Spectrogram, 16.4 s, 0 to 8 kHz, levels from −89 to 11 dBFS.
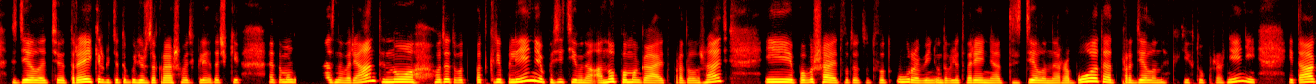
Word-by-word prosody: сделать, 200 Hz, 0 st, +2 dB
э, 200 Hz, -2 st, 0 dB
трекер, 235 Hz, +4 st, +4 dB
где 210 Hz, 0 st, -3 dB
ты 205 Hz, -, -3 dB
будешь 205 Hz, -1 st, 0 dB
закрашивать 205 Hz, 0 st, -2 dB
клеточки. 210 Hz, +1 st, -4 dB, 0.3 s
Это 220 Hz, -1 st, -6 dB
могут 225 Hz, 0 st, 0 dB, 0.4 s
разные 215 Hz, -1 st, -2 dB
варианты, 230 Hz, -, +1 dB
но 235 Hz, 0 st, +4 dB, 0.2 s
вот 230 Hz, +1 st, 0 dB
это 240 Hz, -3 st, +1 dB
вот 210 Hz, -, -4 dB
подкрепление 230 Hz, -, +2 dB
позитивное- 215 Hz, -3 st, -2 dB
оно 210 Hz, +8 st, +4 dB
помогает 210 Hz, -6 st, 0 dB
продолжать 200 Hz, -, -2 dB, 0.5 s
и 230 Hz, 0 st, +6 dB
повышает 210 Hz, -1 st, +1 dB
вот 205 Hz, -1 st, -9 dB
этот 190 Hz, -1 st, -8 dB
вот 200 Hz, -, -3 dB
уровень 200 Hz, -6 st, 0 dB
удовлетворения 195 Hz, 0 st, -1 dB
от 175 Hz, -, -9 dB
сделанной 175 Hz, 0 st, 0 dB
работы, 240 Hz, -, +4 dB
от 215 Hz, -4 st, +1 dB
проделанных 200 Hz, -1 st, -2 dB
каких-то 205 Hz, 0 st, -10 dB
упражнений. 220 Hz, -, -3 dB, 0.4 s
И 210 Hz, -, -3 dB
так 240 Hz, +5 st, +4 dB
210 Hz, 135 wpm, -22 LUFS, 195-230 Hz, 0.5 s, и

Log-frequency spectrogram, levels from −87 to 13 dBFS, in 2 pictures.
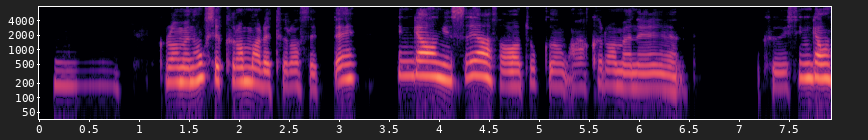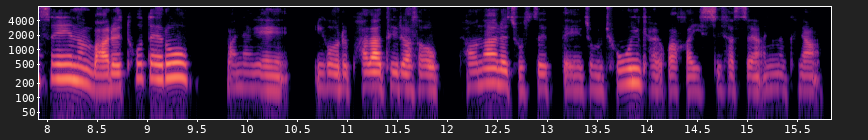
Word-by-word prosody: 음 180 Hz, -1 st, -17 dB, 0.8 s
그러면 215 Hz, 0 st, 0 dB
혹시 255 Hz, -1 st, +2 dB
그런 220 Hz, 0 st, -1 dB
말을 185 Hz, -4 st, 0 dB
들었을 175 Hz, -2 st, -9 dB, 0.2 s
때 250 Hz, +4 st, -1 dB, 0.4 s
신경이 290 Hz, -4 st, +6 dB
쓰여서 230 Hz, -9 st, +2 dB
조금 180 Hz, -3 st, -12 dB
아 170 Hz, -, -14 dB
그러면은 165 Hz, -5 st, -5 dB, 0.8 s
그 165 Hz, 0 st, -11 dB
신경 260 Hz, +5 st, +3 dB
쓰이는 245 Hz, -4 st, +2 dB
말을 150 Hz, +1 st, +3 dB
토대로 255 Hz, 0 st, +4 dB, 0.4 s
만약에 165 Hz, -, -10 dB, 0.3 s
이거를 160 Hz, -1 st, -6 dB
받아들여서 165 Hz, -3 st, +1 dB, 0.3 s
변화를 190 Hz, +2 st, 0 dB
줬을 150 Hz, 0 st, -10 dB
때 145 Hz, -1 st, -12 dB
좀 145 Hz, 0 st, -16 dB
좋은 200 Hz, +7 st, -1 dB
결과가 145 Hz, -3 st, -11 dB
있으셨어요? 145 Hz, +1 st, -11 dB
아니면 155 Hz, +1 st, -15 dB
그냥 145 Hz, +1 st, -10 dB
175 Hz, 270 characters per minute, -23 LUFS, 155-230 Hz, 0.8 s, 신경이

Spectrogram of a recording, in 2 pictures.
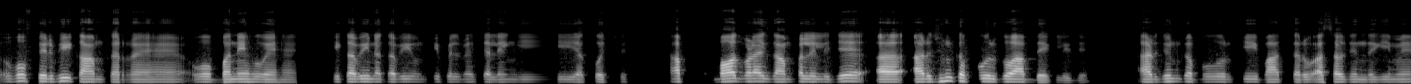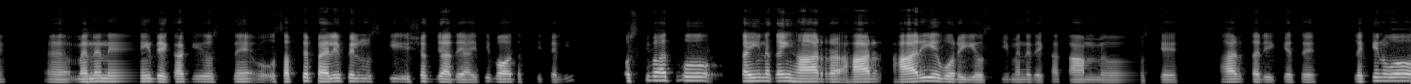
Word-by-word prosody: वो 155 Hz, +1 st, +3 dB
फिर 140 Hz, -2 st, +2 dB
भी 155 Hz, +3 st, +1 dB
काम 125 Hz, -3 st, +2 dB
कर 115 Hz, 0 st, -4 dB
रहे 115 Hz, 0 st, -5 dB
है, 115 Hz, 0 st, -8 dB
वो 120 Hz, +2 st, -2 dB
बने 120 Hz, +2 st, +2 dB
हुए 115 Hz, -1 st, -1 dB
है 110 Hz, -1 st, -12 dB, 0.4 s
कि 130 Hz, -, -8 dB
कभी 130 Hz, +1 st, +3 dB
ना 130 Hz, 0 st, -4 dB
कभी 125 Hz, +1 st, -4 dB
उनकी 120 Hz, 0 st, -15 dB
फ़िल्में 120 Hz, -1 st, -12 dB
चलेंगी 115 Hz, 0 st, -10 dB
या 115 Hz, -, -4 dB
कुछ 115 Hz, 0 st, -10 dB, 0.5 s
आप 135 Hz, +1 st, 0 dB, 0.3 s
बहुत 140 Hz, +2 st, +7 dB
बड़ा 140 Hz, 0 st, +3 dB
एग्ज़ाम्पल 130 Hz, -1 st, 0 dB
ले 130 Hz, -, +1 dB
लीजिए 125 Hz, +4 st, 0 dB
अ, -, -, -4 dB, 0.3 s
अर्जुन 130 Hz, +6 st, +3 dB
कपूर 140 Hz, -2 st, +2 dB
को 130 Hz, -, +4 dB
आप 120 Hz, -3 st, +5 dB
देख 105 Hz, -1 st, -2 dB
लीजिये। 100 Hz, +1 st, -18 dB, 0.6 s
अर्जुन 130 Hz, +4 st, 0 dB
कपूर 125 Hz, -1 st, -5 dB
की 125 Hz, -1 st, -6 dB
बात 115 Hz, 0 st, -1 dB
करूँ, 115 Hz, 0 st, -4 dB
असल 120 Hz, +1 st, +1 dB
जिंदगी 115 Hz, 0 st, -8 dB
में 120 Hz, 0 st, -7 dB, 0.5 s
अ, 115 Hz, -1 st, -3 dB
मैंने 130 Hz, +2 st, +3 dB
नहीं 140 Hz, 0 st, -1 dB
देखा 130 Hz, -1 st, +2 dB
कि 130 Hz, +1 st, -11 dB
उसने 130 Hz, +1 st, -4 dB
ओ -, -, -9 dB
सबसे 135 Hz, +5 st, +2 dB
पहली 150 Hz, -2 st, +5 dB
फ़िल्म 145 Hz, -1 st, -1 dB
उसकी 135 Hz, +1 st, -10 dB
इशकजादे 125 Hz, -2 st, 0 dB
आई 115 Hz, -1 st, -3 dB
थी 150 Hz, -, -12 dB
बहुत 125 Hz, -3 st, +1 dB
अच्छी 120 Hz, +1 st, -18 dB
चली। 115 Hz, -, -14 dB, 0.5 s
उसके 155 Hz, +5 st, -5 dB
बाद 185 Hz, -1 st, +3 dB
वो 180 Hz, -2 st, +1 dB, 0.5 s
कहीं 155 Hz, +1 st, +5 dB
न 160 Hz, -, +1 dB
कहीं 160 Hz, +1 st, +3 dB
हार 135 Hz, 0 st, +7 dB
रहा 130 Hz, -2 st, +1 dB
हार 125 Hz, +1 st, +7 dB, 0.2 s
हार 125 Hz, +4 st, +8 dB
ही 165 Hz, +1 st, +5 dB
है 160 Hz, -, +4 dB
वो 135 Hz, -3 st, +1 dB
रही 115 Hz, -2 st, -2 dB
हो -, -, -6 dB
रही -, -, -5 dB
है 110 Hz, -, -1 dB
उसकी 110 Hz, +2 st, -11 dB
मैंने 115 Hz, 0 st, -8 dB
देखा 110 Hz, +1 st, -9 dB
काम 110 Hz, 0 st, -1 dB
में 110 Hz, -, -8 dB
उसके, 105 Hz, 0 st, -10 dB, 0.5 s
हर 125 Hz, +1 st, +1 dB
तरीके 115 Hz, -1 st, -5 dB
से। 115 Hz, 0 st, -7 dB, 0.4 s
लेकिन 140 Hz, +5 st, -2 dB
वो 165 Hz, 0 st, +3 dB
125 Hz, 185 wpm, -23 LUFS, 115-135 Hz, 0.6 s, हार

